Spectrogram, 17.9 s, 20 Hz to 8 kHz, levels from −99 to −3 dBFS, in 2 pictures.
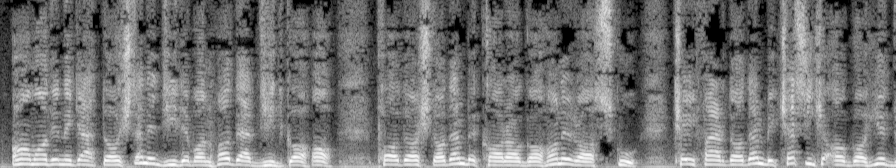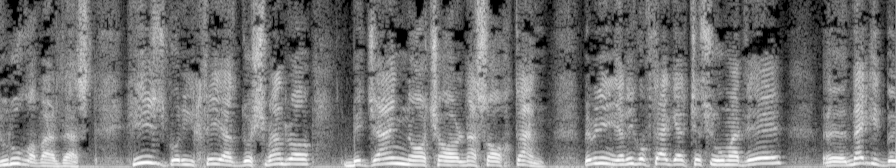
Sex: male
